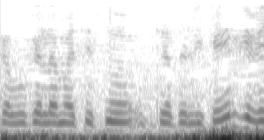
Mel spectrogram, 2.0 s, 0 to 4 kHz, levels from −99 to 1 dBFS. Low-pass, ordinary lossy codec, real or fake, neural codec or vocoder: 3.6 kHz; MP3, 16 kbps; real; none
